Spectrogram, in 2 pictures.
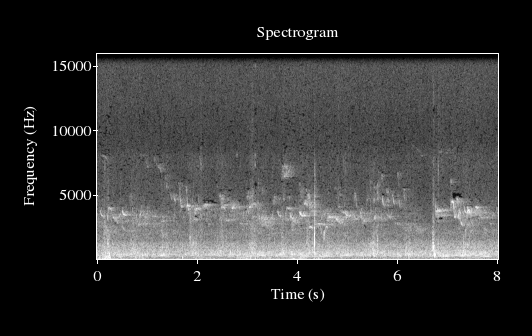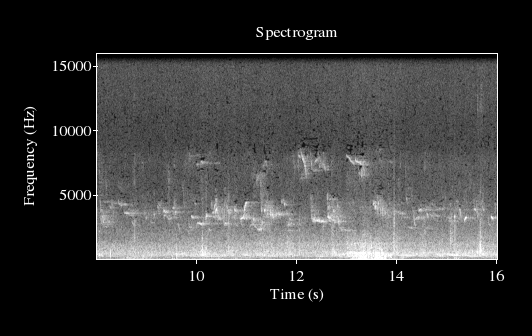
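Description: Faint woodland birdsong: several small birds chirping and singing in short phrases throughout, over a faint steady hum. A brief rustling noise comes up near the end, along with a few soft clicks.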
